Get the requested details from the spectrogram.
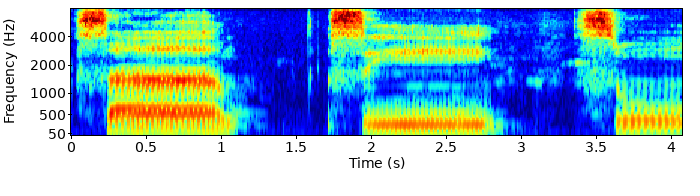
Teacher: سیٹی کی آواز نکلے گی نرمی سے · سین کھڑا زبر س، س سین کھڑی زیر سی، سی سین کھڑی زیر سی، سین الٹا پیش سو، سو سین الٹا پیش سو۔ تینوں حرکات کو کھڑا زبر کھڑی زیر الٹا پیش کو ایک الف دال میں کھینچ رہے ہیں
